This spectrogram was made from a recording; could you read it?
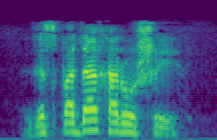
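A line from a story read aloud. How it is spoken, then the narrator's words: Commanding tone. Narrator (Russian): командным тоном распорядился Гинкель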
